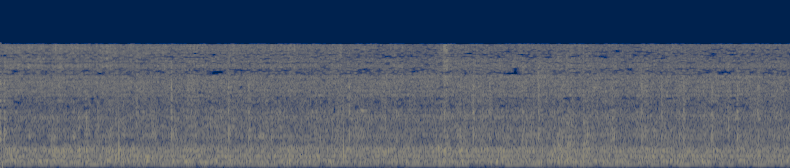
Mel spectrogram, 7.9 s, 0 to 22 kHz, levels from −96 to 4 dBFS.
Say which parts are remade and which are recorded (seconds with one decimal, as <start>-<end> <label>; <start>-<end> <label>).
0.0-1.5 remade; 1.5-7.9 recorded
